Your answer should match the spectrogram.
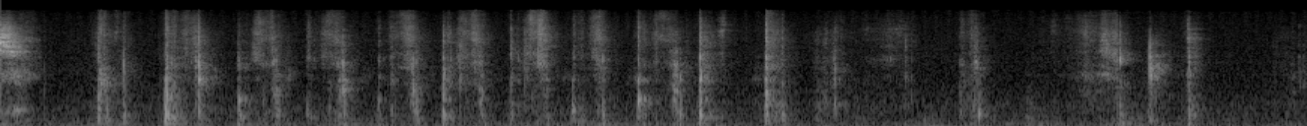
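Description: A deck of Light Seer's Tarot cards being shuffled hand to hand: a quick, irregular run of soft card slaps and flicks that thins out near the end.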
